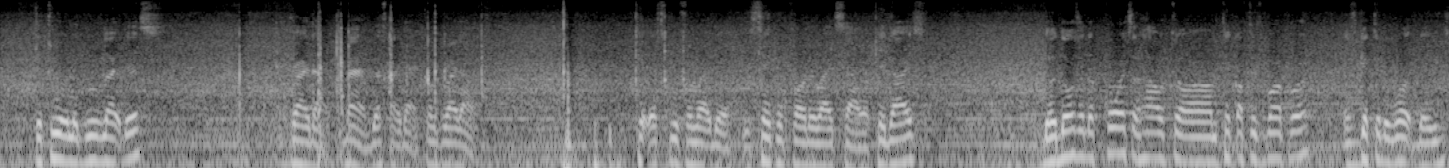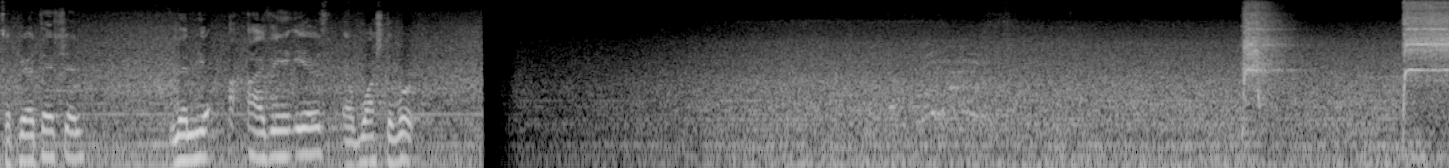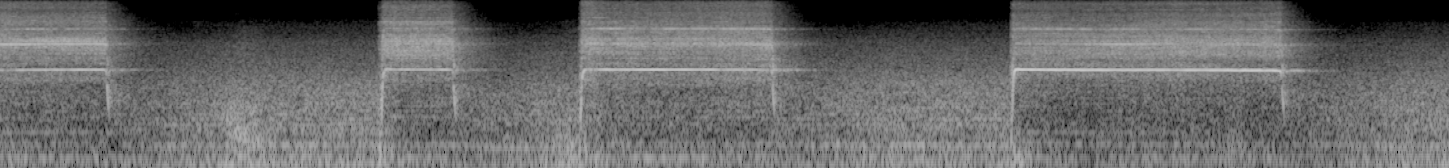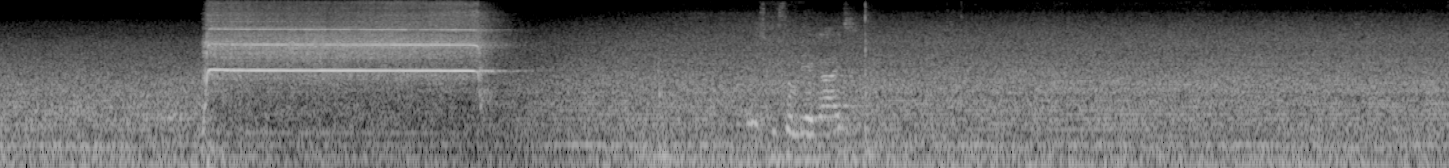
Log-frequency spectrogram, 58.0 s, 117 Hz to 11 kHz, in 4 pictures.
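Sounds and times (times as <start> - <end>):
pneumatic tool whining: 26.9 - 27.6, 32.8 - 33.9, 34.8 - 37.1.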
